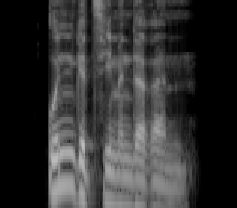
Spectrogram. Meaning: strong dative masculine/neuter singular comparative degree of ungeziemend
- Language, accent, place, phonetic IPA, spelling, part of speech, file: German, Germany, Berlin, [ˈʊnɡəˌt͡siːməndəʁəm], ungeziemenderem, adjective, De-ungeziemenderem.ogg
